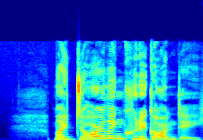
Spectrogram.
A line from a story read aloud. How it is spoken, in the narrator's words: he exclaimed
